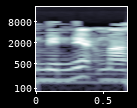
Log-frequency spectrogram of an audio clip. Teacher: semuanya murqqoh dibaca datar tidak ada tafkhim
